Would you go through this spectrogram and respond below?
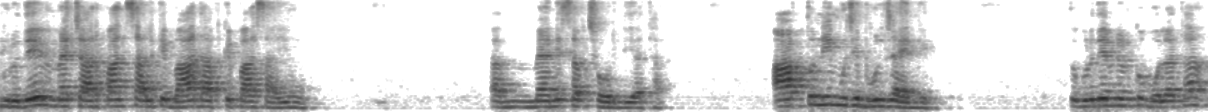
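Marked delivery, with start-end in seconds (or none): none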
